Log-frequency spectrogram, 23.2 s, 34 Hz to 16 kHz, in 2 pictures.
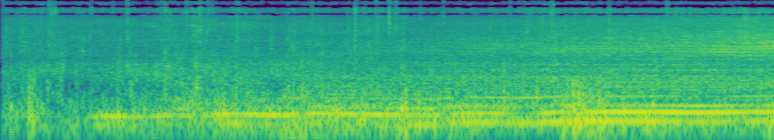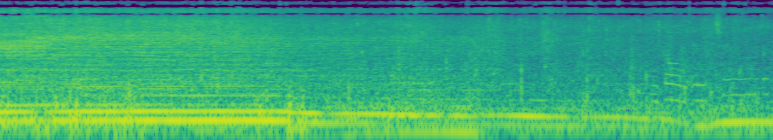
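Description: A boat engine running unseen, a steady low drone that grows to its loudest about halfway through and eases off after about 16 seconds.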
